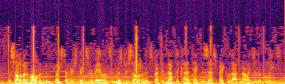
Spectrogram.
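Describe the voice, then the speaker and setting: Over music in the background, a man with a fairly low pitch and ordinary pitch variation talks at a very fast pace. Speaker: radio drama narrator and lead detective. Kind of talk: vintage radio crime drama narration.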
